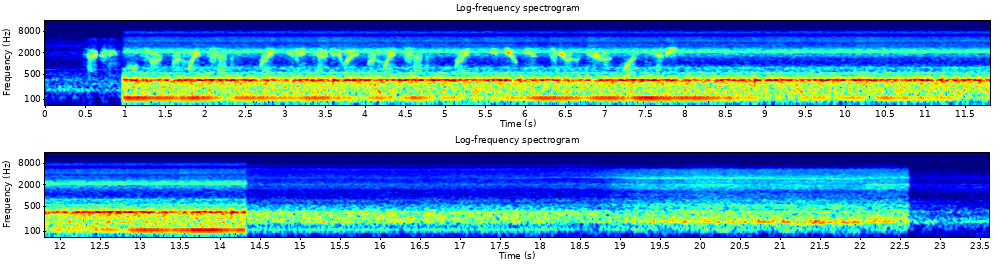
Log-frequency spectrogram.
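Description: Jet engines whine and hum steadily nearby.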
